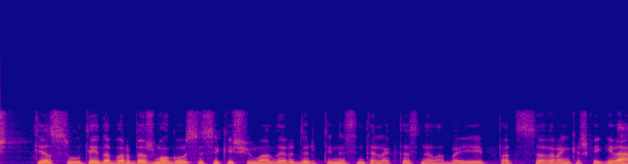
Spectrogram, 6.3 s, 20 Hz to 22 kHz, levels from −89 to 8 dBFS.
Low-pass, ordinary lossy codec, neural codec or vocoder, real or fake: 7.2 kHz; MP3, 64 kbps; codec, 16 kHz, 16 kbps, FunCodec, trained on Chinese and English, 50 frames a second; fake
